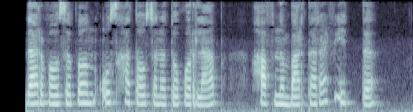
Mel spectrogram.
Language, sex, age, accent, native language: Uzbek, female, 18-24, Toshkent shahri, Uzbek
